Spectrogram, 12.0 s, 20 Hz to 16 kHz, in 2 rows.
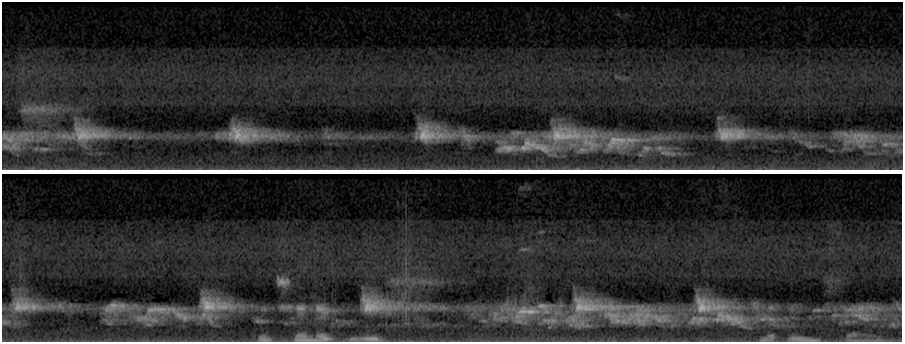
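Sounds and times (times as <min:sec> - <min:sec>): birds chirping: 0:00.0 - 0:12.0.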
